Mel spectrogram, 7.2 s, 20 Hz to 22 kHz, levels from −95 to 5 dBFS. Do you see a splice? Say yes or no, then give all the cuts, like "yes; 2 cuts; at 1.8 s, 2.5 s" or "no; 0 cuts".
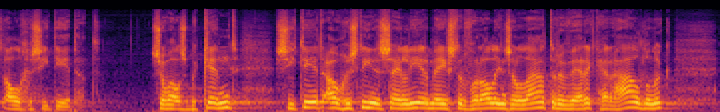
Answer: no; 0 cuts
